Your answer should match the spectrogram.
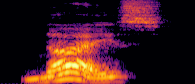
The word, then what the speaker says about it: gneiss: nice rock did you okay but it's spelled GN e is s I think but don't trust my spelling please okay but this is nice nice used to be granite gneiss is a metamorphic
